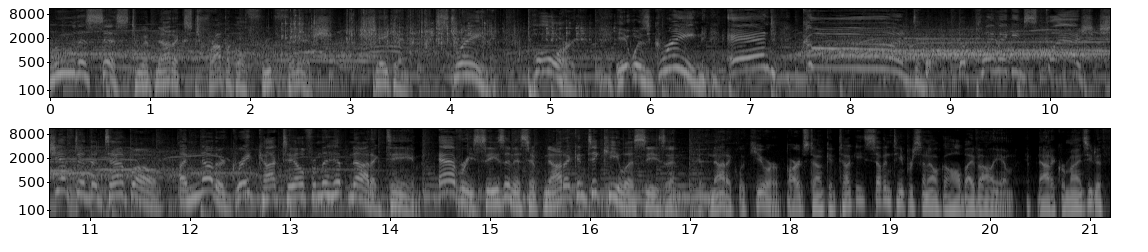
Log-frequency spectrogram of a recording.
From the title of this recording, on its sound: from Radio Row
